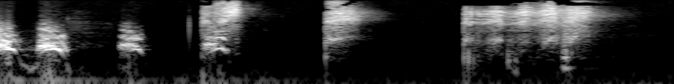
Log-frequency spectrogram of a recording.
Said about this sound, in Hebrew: פעם אחת בחזירתי מביתו של רבי, שמעתי כלב נובח.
